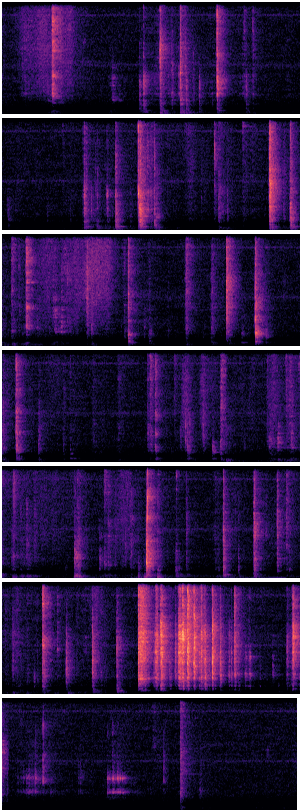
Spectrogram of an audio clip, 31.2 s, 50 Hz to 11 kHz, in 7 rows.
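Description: Case panels of a Honda EM400 portable generator being fitted back on and fastened by hand: scattered clicks, taps and knocks, with a longer clattering scrape about 25 seconds in.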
